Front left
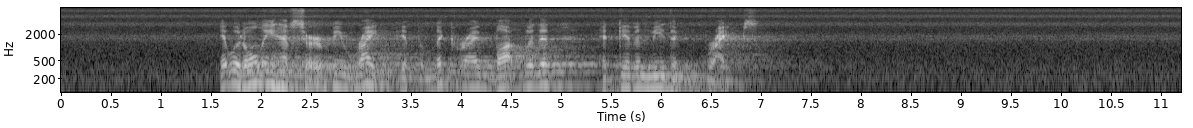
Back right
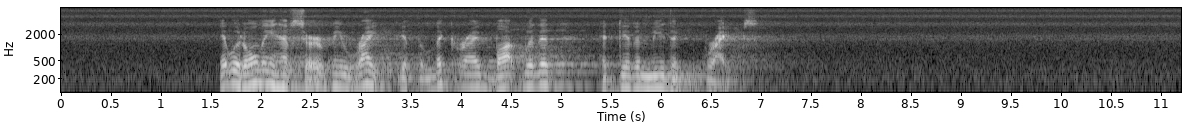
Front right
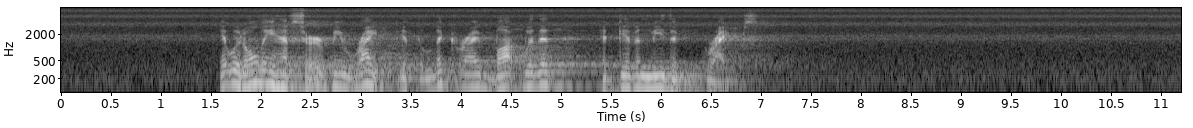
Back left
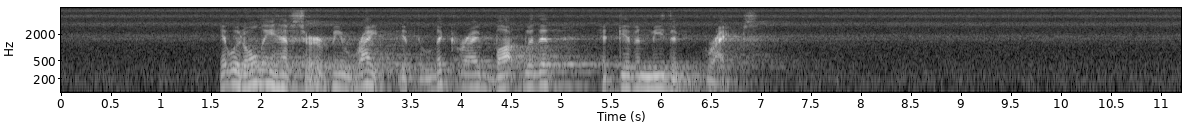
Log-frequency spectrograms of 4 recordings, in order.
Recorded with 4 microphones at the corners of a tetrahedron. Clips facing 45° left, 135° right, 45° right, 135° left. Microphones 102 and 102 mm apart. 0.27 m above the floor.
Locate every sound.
1.6 s a man speaking: 125° right, 0.9 m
